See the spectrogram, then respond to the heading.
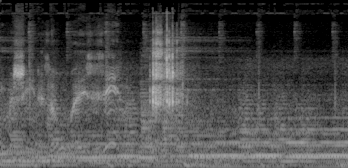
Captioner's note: receiver clicks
